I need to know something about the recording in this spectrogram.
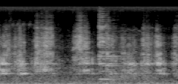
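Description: A whisk stirring a flour-and-fat roux in a cast iron skillet: quick, even scraping strokes, about four a second. The roux is being whisked constantly as it cooks toward a light caramel colour.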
